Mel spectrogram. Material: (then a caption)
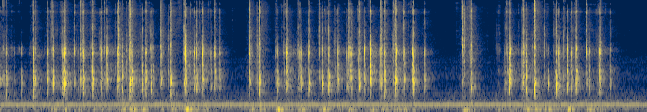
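Plastic. Fingertips of both hands type rapidly on the plastic keycaps of a white mechanical computer keyboard. Dense bursts of sharp, bright key clicks come in three runs separated by short pauses. A low steady hum sits beneath them.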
